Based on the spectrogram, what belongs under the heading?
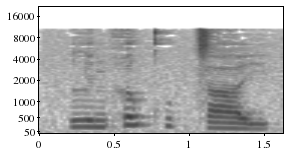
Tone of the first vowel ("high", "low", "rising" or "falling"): low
